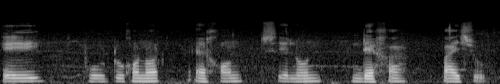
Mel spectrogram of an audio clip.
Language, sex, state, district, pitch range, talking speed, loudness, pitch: Assamese, male, Assam, Sonitpur, 140-145 Hz, 85 wpm, -21 LUFS, 140 Hz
